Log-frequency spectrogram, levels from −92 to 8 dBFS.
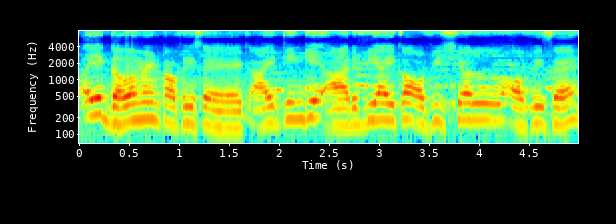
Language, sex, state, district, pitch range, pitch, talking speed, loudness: Hindi, male, Maharashtra, Mumbai Suburban, 155-190 Hz, 165 Hz, 155 wpm, -16 LUFS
